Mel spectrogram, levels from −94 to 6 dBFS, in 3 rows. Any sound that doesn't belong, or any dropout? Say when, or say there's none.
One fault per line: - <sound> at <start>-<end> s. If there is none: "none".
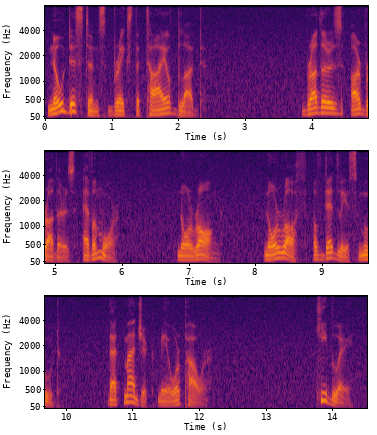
none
